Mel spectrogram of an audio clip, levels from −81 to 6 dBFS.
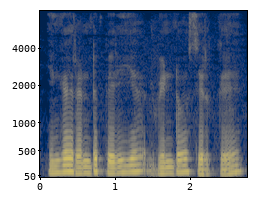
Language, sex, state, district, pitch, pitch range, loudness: Tamil, male, Tamil Nadu, Nilgiris, 110 Hz, 100-120 Hz, -16 LUFS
